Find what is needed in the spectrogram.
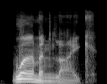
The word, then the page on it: workmanlike: British English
